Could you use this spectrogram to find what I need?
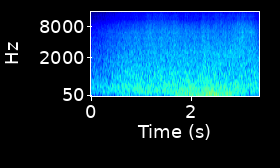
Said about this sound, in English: October 19th. Winds have begun gusting to 60 miles an hour.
